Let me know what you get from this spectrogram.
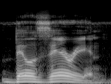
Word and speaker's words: Bilzerian: All right, Dan Blizzerman, or Dad Blizzalarian. How do you say the hell's name? Dan Bilzerian, the guy from Instagram that has all those fine women around him.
